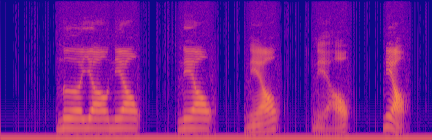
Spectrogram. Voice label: "niao", chinese

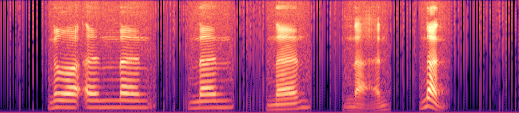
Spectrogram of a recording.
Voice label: "nen", chinese

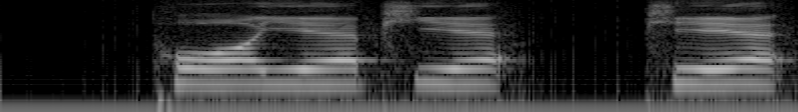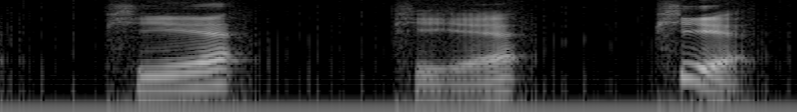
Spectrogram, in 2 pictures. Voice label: "pie", chinese

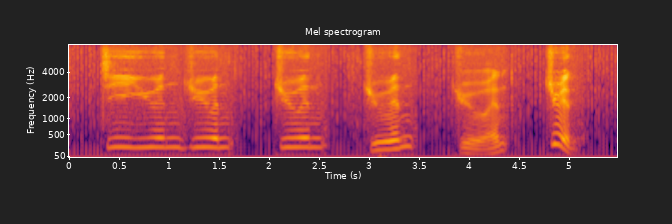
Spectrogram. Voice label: "jun", chinese

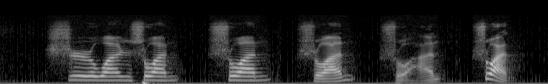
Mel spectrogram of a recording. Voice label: "shuan", chinese

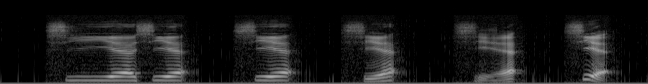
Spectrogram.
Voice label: "xie", chinese

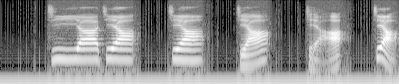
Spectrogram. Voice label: "jia", chinese

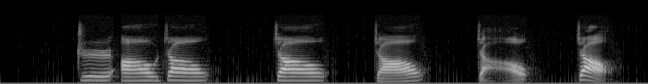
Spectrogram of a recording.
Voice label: "zhao", chinese

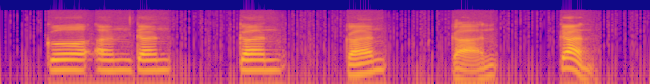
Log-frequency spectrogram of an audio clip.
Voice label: "gen", chinese

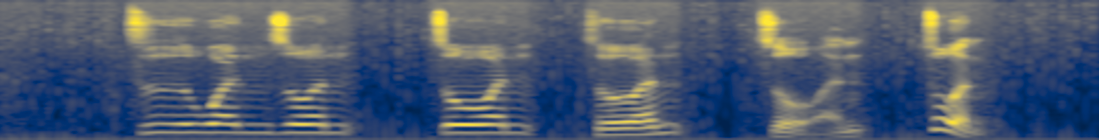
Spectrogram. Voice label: "zun", Chinese

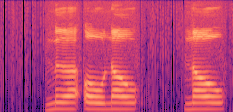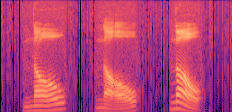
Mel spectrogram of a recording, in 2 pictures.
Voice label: "nou", chinese

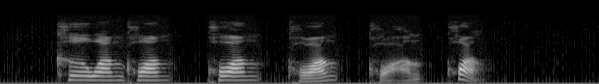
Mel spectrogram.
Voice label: "kuang", chinese

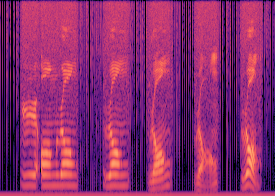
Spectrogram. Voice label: "rong", chinese

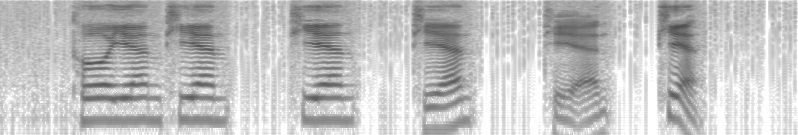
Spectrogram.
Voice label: "tian", chinese

